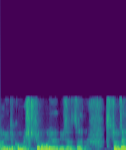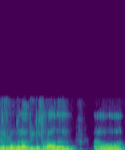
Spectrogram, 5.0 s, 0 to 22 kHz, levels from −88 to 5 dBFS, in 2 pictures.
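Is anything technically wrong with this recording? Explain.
No, the signal is technically sound throughout, with nothing in its level, continuity or frequency content that points to a problem in recording, processing or transmission.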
